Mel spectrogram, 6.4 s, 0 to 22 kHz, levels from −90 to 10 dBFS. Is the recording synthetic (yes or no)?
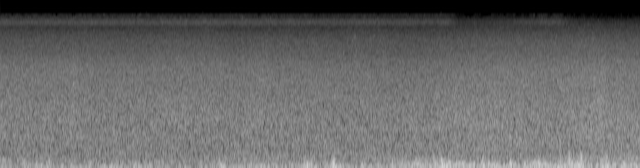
no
